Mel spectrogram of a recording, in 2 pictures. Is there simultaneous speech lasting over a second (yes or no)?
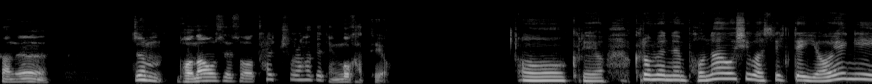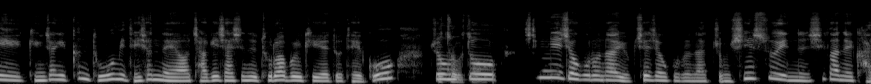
no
